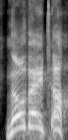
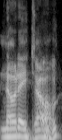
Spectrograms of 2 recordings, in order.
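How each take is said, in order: First: No, they don't shouted, louder and higher; loud denial. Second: Quiet denial. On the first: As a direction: deny it outright, getting louder. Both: Acted.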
